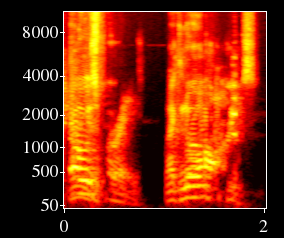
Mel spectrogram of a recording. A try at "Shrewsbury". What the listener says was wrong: No, only two 2 syllables, Shrewsbury.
